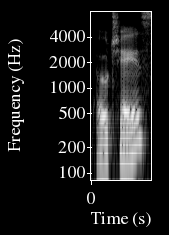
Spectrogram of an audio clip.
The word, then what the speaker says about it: Ohchays: Our married name was A-U-T-H-I-E-R, O-T-A. – Yeah, yeah. – But typically Americans in particular would just destroy the pronunciation. So we named the band O-H. C-H-A-Y-S, Oches, so that you could not screw it up.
